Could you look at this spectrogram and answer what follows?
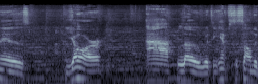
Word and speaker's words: Jarrylo: the your Aloha it's a Russian word the pronunciation is your I low with the emphasis on the letter on to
